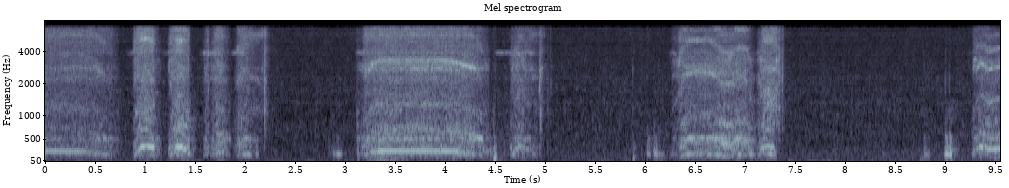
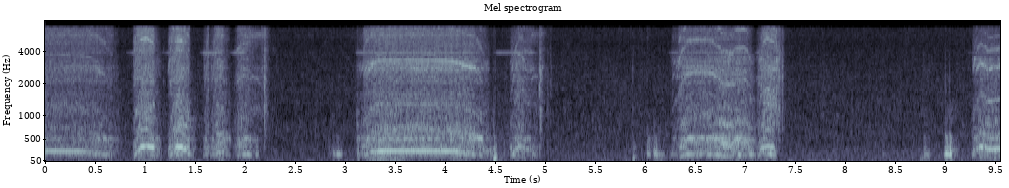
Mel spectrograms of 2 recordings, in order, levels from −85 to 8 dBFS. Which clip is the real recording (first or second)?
second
